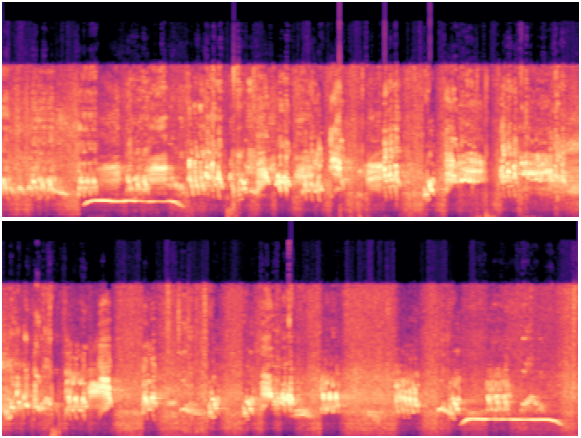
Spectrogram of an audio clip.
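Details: Asian pied starling of Javanese origin, singing a full imitation of kapas tembak and caladi birds: dense, fast high chirps and trills, with a long, steady, flat whistle near the start and again near the end.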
